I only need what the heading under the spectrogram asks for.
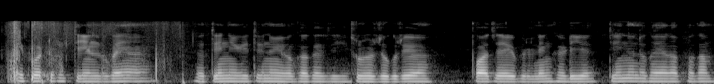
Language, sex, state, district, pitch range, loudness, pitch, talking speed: Marwari, male, Rajasthan, Nagaur, 130-140 Hz, -20 LUFS, 135 Hz, 185 wpm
